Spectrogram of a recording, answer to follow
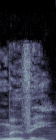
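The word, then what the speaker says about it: Mowi: biggest salmon farming corporation Maui or movie as is correctly pronounced is deeply personal.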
